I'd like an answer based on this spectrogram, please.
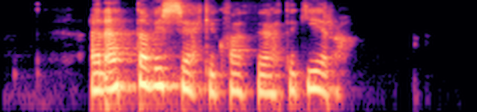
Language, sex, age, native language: Icelandic, female, 20-29, Icelandic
